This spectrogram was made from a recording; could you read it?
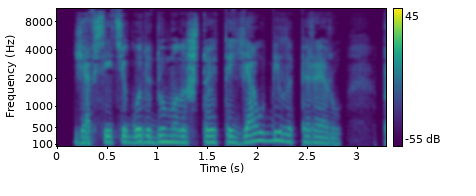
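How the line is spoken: Quiet. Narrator (Russian): произнесла она тихо

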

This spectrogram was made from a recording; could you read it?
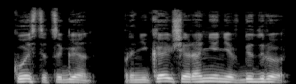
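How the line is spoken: Plain. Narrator (Russian): ответил Заур

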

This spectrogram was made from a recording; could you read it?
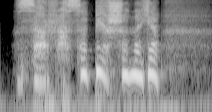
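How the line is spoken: Angry exhale. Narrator (Russian): зло выдохнула Лесли

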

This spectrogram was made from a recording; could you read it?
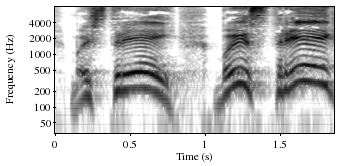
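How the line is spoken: Witch shouting. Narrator (Russian): кричала колдунья

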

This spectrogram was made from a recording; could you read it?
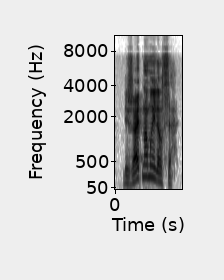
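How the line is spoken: Nervous laugh. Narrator (Russian): он нервно хохотнул

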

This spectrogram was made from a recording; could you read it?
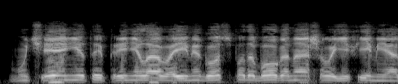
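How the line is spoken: Full-throated bellow. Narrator (Russian): ответил Калистрат и гаркнул во все горло

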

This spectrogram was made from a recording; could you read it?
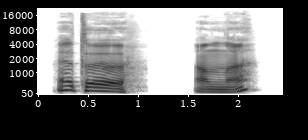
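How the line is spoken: Calm, slightly reproachful question. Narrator (Russian): спокойным, несколько осуждающим голосом спросил он

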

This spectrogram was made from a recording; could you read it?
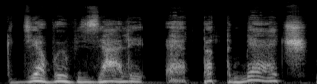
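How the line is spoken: Hissing. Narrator (Russian): прошипела она

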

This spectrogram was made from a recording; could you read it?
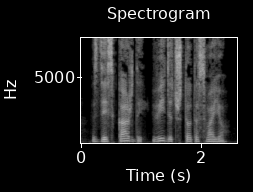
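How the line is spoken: Quiet, father. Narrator (Russian): тихо сказал мне отец

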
